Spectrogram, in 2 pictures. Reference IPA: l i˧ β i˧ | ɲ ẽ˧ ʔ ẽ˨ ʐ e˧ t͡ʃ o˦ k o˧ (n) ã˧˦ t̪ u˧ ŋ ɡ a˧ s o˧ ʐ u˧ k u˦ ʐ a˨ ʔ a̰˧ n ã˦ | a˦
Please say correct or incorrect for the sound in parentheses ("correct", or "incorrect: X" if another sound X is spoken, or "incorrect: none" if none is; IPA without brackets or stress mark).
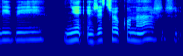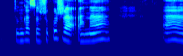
correct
